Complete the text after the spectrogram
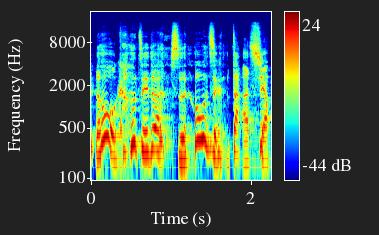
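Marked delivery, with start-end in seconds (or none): none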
